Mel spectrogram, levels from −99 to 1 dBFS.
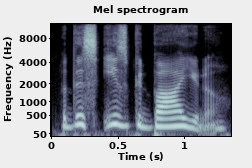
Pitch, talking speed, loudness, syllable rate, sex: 200 Hz, 310 wpm, -21 LUFS, 5.9 syllables/s, female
